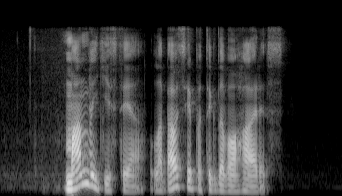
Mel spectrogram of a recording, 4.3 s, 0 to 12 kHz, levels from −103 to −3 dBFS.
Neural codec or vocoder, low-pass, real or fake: none; 7.2 kHz; real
